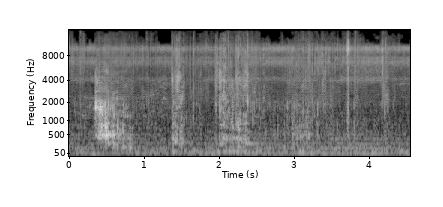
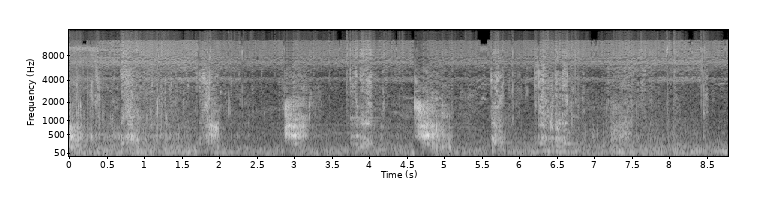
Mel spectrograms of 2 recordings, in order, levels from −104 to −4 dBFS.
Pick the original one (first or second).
second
